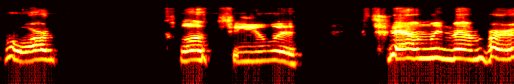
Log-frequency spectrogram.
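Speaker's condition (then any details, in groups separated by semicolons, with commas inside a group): Cerebral palsy; mainly small motor coordination; speaks better than types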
